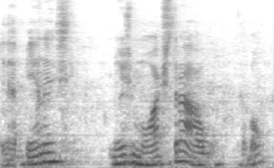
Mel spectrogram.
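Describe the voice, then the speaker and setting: A man speaks with vocal fry, and the room echo is audible. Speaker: religious video commentator. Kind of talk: bible study monologue. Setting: at home at night. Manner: soft-spoken; hesitant. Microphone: poor audio.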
